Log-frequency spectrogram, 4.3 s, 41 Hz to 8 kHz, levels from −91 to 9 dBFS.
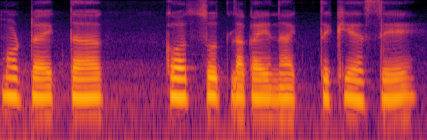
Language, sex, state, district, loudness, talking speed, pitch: Nagamese, female, Nagaland, Dimapur, -16 LUFS, 100 wpm, 105 Hz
